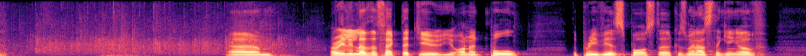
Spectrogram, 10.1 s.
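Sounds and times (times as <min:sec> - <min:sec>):
crowd applause: 0:00.0 - 0:04.1
speech: 0:02.8 - 0:06.6, 0:07.2 - 0:09.6.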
